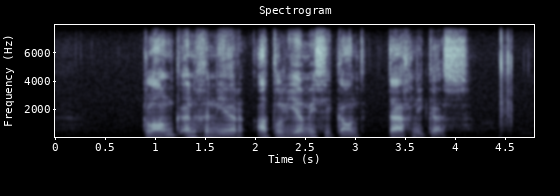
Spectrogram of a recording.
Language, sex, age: Afrikaans, male, 20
